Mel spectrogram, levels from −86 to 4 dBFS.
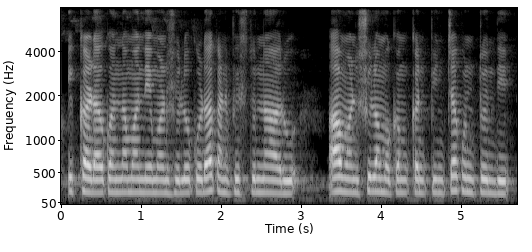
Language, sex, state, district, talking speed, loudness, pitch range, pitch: Telugu, male, Telangana, Hyderabad, 95 wpm, -18 LUFS, 195-210 Hz, 200 Hz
